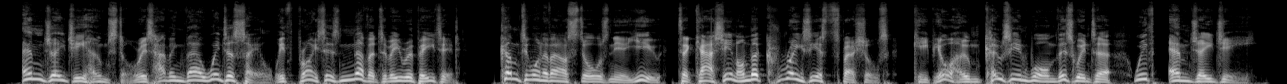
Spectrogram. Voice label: British sales

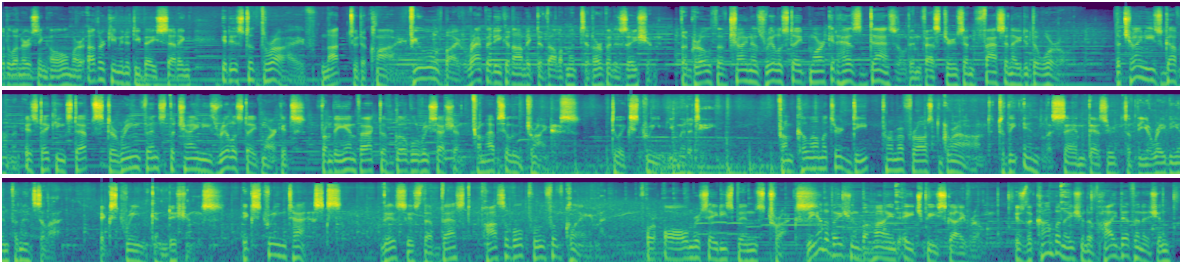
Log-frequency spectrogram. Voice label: Long Form Narration; Corp Sound Prod House

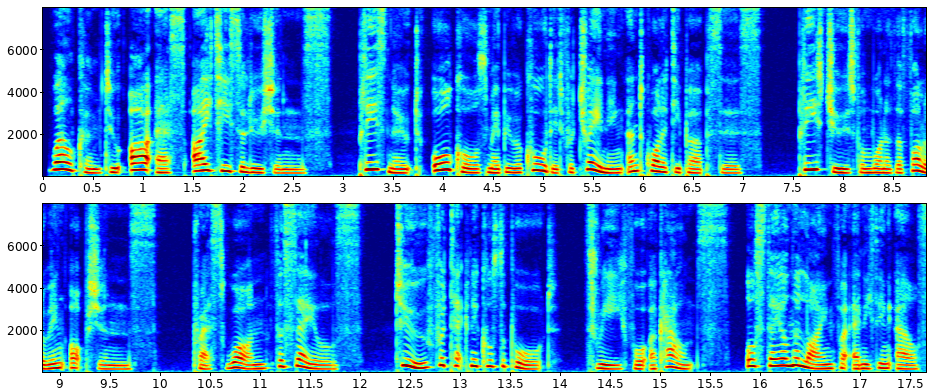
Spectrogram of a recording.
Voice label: Telephone

